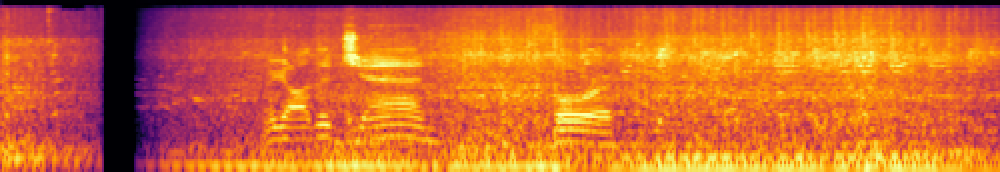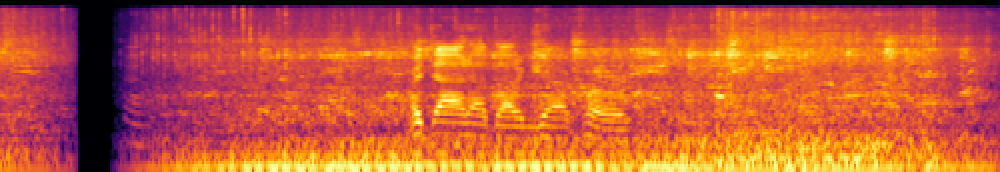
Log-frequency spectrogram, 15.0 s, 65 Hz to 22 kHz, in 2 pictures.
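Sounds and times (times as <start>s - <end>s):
car engine rumbling: 0.0s - 15.0s
voices: 0.0s - 15.0s.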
